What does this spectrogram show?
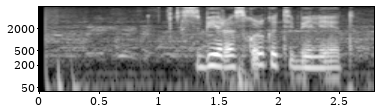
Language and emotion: Russian, neutral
